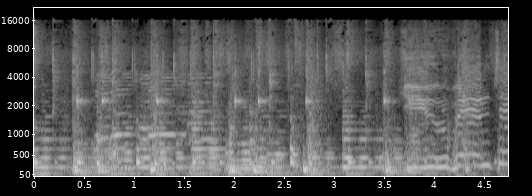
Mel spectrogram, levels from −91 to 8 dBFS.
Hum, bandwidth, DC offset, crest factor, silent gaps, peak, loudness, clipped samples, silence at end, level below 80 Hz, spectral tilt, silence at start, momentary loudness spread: none; 17 kHz; under 0.1%; 18 dB; none; -2 dBFS; -19 LUFS; under 0.1%; 0 s; -34 dBFS; -4.5 dB/octave; 0 s; 4 LU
